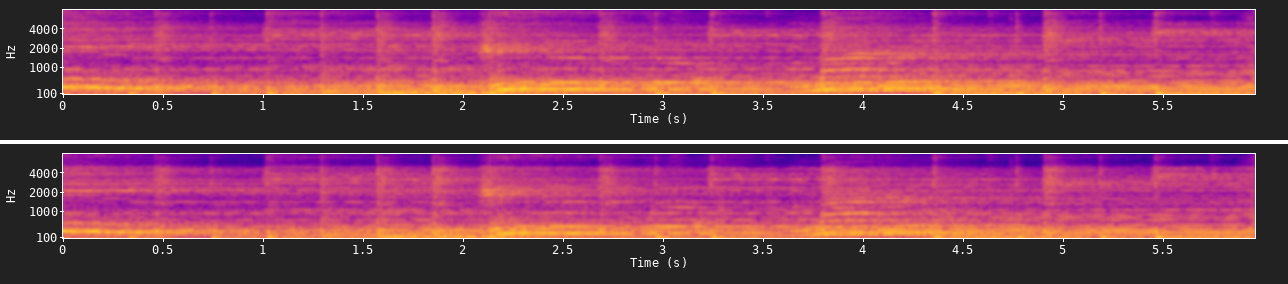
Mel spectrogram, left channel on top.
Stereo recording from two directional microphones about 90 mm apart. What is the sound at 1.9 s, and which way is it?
Music, 25° left (ahead or behind).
